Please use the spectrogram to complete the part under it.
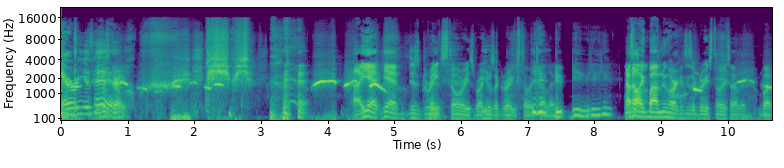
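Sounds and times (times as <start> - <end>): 
speech: 0.0 - 10.6
person whistling a TV theme melody: 0.7 - 2.9, 3.8 - 5.0, 9.2 - 10.6.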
